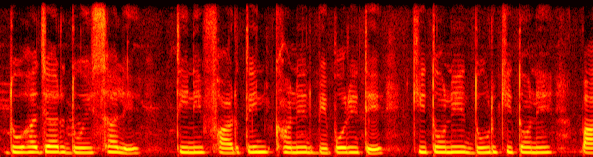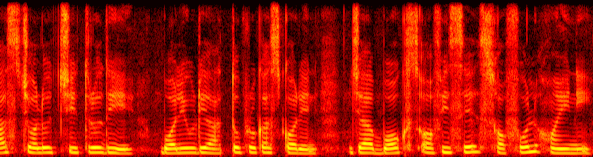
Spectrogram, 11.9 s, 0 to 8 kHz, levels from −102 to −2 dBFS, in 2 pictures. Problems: constant background noise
